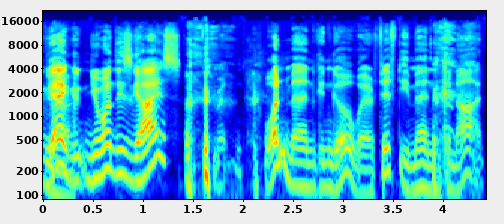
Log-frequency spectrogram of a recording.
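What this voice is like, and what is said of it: Sly evil Obi-Wan-like character voice. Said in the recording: “That's exactly what he sounds like, yeah. Like, imagine, like, evil Obi-Wan. That's what he sounds like. ... That was a good impression.”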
